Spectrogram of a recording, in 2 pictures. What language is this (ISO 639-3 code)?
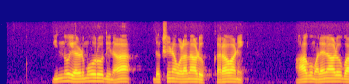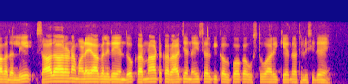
kan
